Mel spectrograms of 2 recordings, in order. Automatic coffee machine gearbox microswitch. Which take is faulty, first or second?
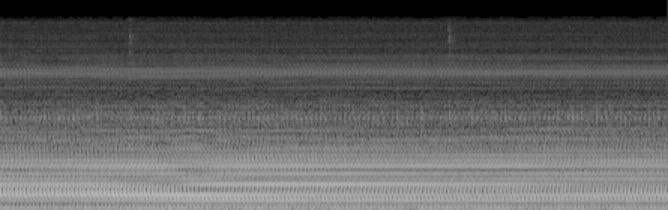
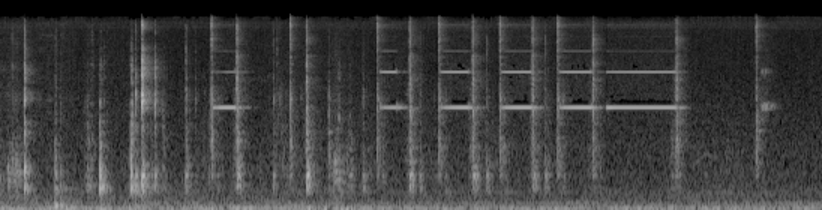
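second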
